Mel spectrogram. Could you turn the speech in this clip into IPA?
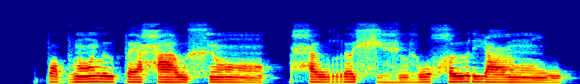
pɔbðɔ̃l ɯpɛħaw xʲɔ̃ | ħəwrəxʲɛ̤l ə̤wχɯ ɾiʕõw

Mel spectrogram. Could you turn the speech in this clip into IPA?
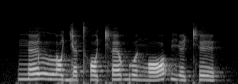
ŋɛlːɔ ɟɛtʰɔcʰɛ ɡʷe ŋɔ | jecʰe

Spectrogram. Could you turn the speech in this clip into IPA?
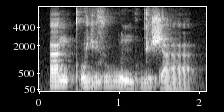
a˦ ŋʊ˦kʼo˦jɪ˦ zuː˦wĩ˨bʊ˦ ɡɪ˦ʃaː˨

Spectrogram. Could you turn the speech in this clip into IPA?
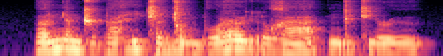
ɐ ɲɐnd͡ʒuba ɦicʰɐɟo mbo ʕʉroɣa | ŋɡecʰiɹʉ

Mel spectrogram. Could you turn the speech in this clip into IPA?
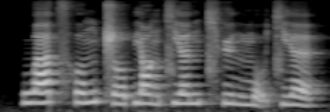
wä˧˥t͡sʰɤ˧˥ŋ ʈ͡ʂɤ˧˥pjɑ˥˩ŋt͡ɕjɛ˥n t͡ɕʰy˥˩nmo̰˨˩ʊ̯t͡ɕjɛ˥˩

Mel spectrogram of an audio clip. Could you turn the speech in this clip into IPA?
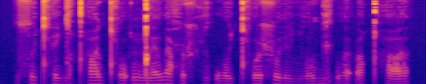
socʰɛɟɛqʰol cʰoʔ ŋ͡ǃɛ wɛħuʂçuʔwo cʰʊ ʂuɾʲoʎol ɡʲuʔuɐ̯ʔuqʰoɐ̯

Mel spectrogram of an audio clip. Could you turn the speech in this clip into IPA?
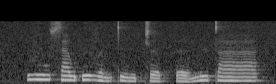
vɨ˧wsa˧wʔɨ˧ və˨˩˦mt̪ɨ˨˩ŋcəː˨˩k̚ ʔəː˨˩˨mɨ˧t̪aː˧

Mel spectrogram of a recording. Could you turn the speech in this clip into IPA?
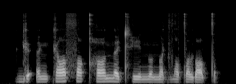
ɡʲəʔɛŋkɛ sˤɛqʰo nɛcʰi noniɡ zˤɛtˤɛlɾʲœtˤ

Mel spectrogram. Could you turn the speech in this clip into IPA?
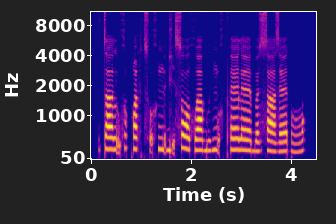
taɐ̯ lṵxʷɛ̤ qʷeft͡sʰo̰xŋ͡mḛ ɡḭsɔːχʷaː ɡʷi̤ŋ͡mo̰xpʰɛːlɛː bœzsaːzɛː ɠɔ̤

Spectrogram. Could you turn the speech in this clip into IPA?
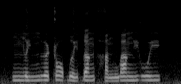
ɲə˨˩j ŋɨ˧ə̯ʈɔ˧ ɓə˨˩˨jɗa˧˥ŋha˨˩˨n wa˧ŋju˧j

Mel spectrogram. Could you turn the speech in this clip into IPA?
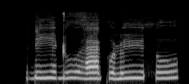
ɗiː ɖṳ ɦæku ɳyːθu

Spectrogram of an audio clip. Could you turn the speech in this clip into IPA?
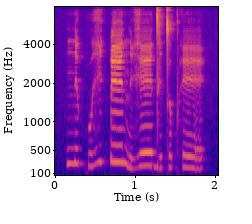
ni˦ kʷi˨˦ɣi˦k͡peː˦ ni˨ɣeː˦di˨ tʊ˨pʰeː˨

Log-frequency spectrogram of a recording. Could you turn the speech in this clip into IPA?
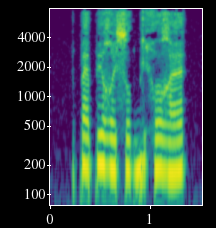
pæpyʁy so ɡ͡bihoʁæ

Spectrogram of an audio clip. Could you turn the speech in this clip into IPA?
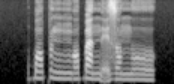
ɓɔpœ ŋəŋɔɓa n̪ɛ̰zɔ n̪o

